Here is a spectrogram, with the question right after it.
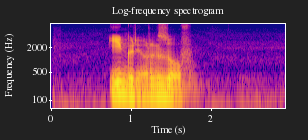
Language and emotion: Russian, neutral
